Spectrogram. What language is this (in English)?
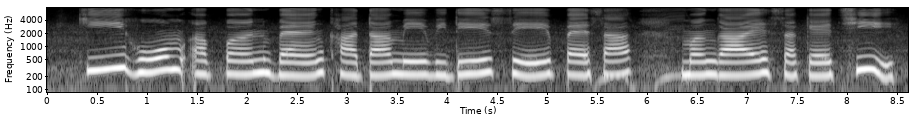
Maithili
